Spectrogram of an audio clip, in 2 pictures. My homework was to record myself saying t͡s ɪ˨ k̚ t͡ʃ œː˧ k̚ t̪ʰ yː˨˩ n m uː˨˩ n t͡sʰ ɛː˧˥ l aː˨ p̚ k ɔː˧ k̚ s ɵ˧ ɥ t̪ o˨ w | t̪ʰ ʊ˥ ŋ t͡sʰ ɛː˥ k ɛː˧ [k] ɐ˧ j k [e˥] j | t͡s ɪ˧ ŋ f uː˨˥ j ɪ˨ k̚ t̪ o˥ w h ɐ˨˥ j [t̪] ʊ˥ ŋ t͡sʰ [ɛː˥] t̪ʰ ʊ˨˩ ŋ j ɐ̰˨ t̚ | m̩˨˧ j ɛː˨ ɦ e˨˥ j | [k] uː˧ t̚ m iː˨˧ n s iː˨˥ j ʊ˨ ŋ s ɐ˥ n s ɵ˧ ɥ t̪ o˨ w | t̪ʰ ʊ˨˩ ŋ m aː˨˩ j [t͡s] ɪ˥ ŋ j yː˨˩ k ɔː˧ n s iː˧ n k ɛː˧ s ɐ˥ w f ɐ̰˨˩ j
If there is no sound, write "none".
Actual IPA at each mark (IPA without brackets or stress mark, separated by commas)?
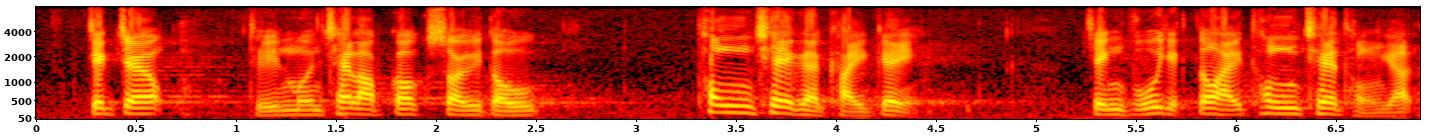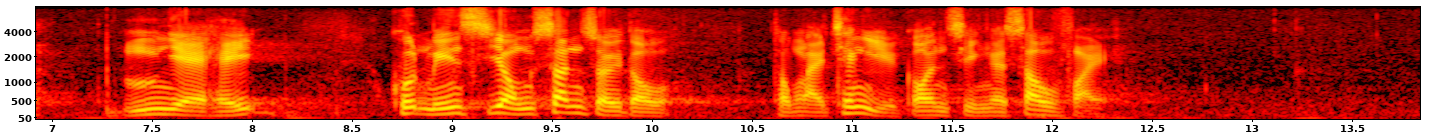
kʰ, e˥, t̪ʰ, ɛː˥, kʰ, t͡sʰ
